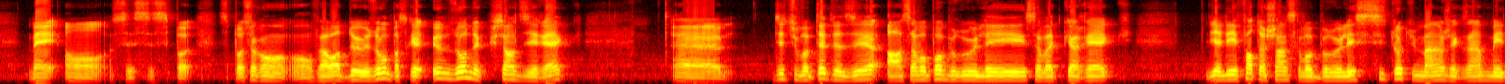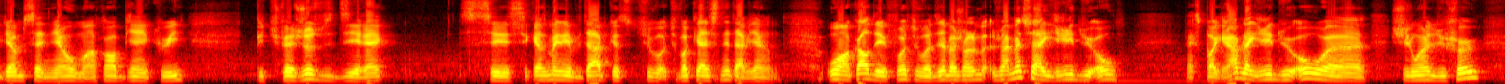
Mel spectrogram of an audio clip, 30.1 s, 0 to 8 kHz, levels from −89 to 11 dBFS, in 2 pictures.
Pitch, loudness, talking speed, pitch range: 110 Hz, -15 LUFS, 215 wpm, 105-120 Hz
